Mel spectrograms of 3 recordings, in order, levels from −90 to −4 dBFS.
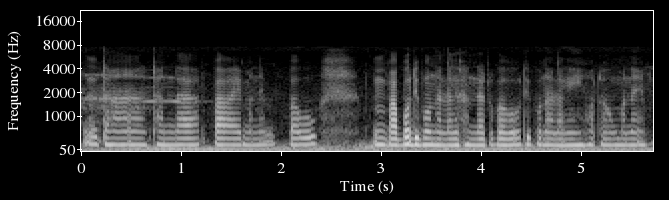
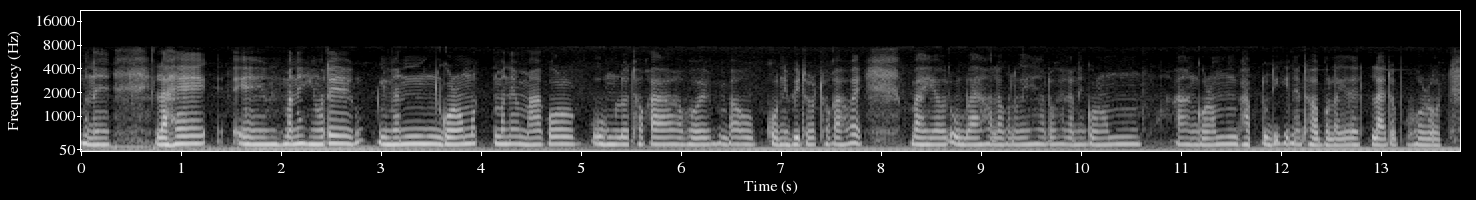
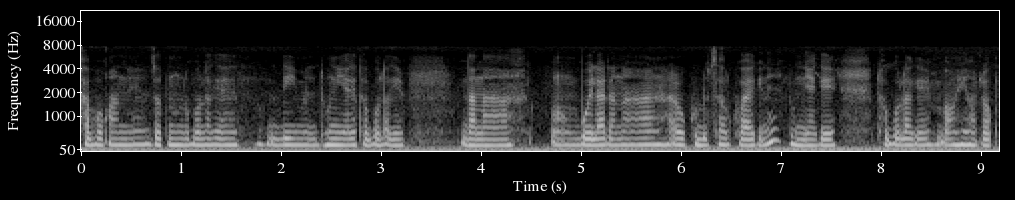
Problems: none marked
